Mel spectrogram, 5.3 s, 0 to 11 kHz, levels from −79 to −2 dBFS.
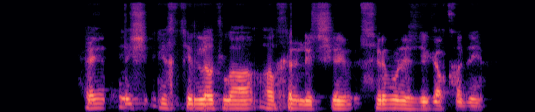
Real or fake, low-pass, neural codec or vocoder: fake; 9.9 kHz; codec, 44.1 kHz, 2.6 kbps, SNAC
